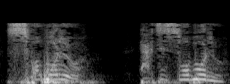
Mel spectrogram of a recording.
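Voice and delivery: impassioned re-enacted rebel's cry; roared quote. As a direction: call it out forcefully, pitched well above normal speech. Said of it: "tak zařval".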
